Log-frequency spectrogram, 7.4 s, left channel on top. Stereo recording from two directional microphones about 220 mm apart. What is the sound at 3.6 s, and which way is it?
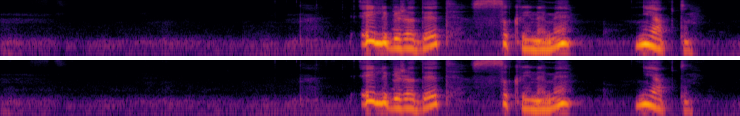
A woman's voice, 10° left (ahead or behind).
